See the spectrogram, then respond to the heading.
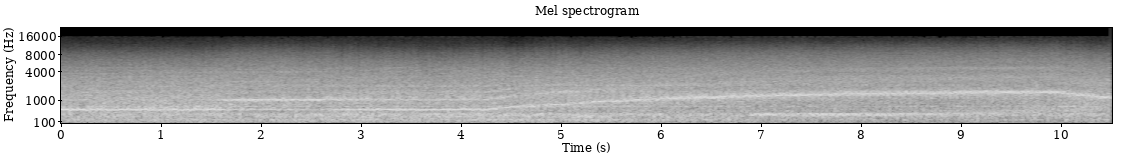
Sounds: sound effect

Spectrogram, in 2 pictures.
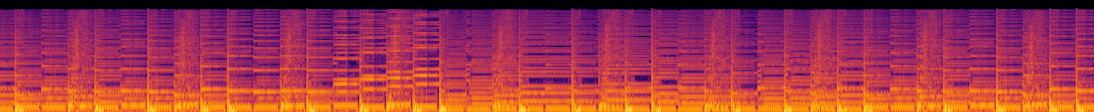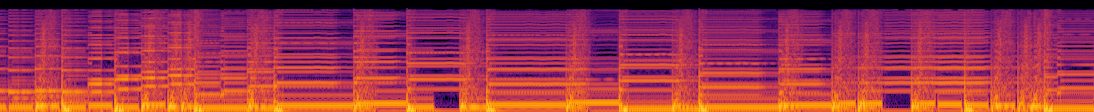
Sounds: music
video game music

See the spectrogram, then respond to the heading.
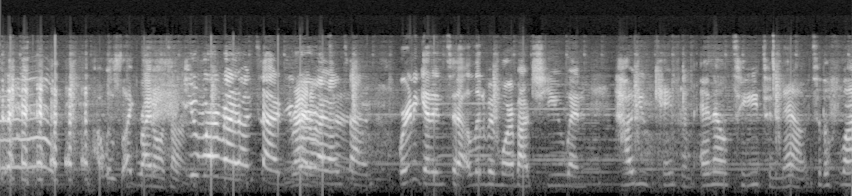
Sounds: radio
speech
music

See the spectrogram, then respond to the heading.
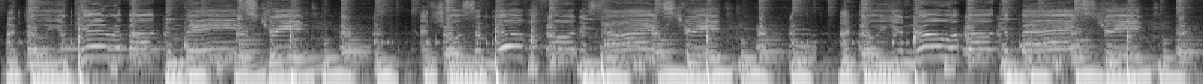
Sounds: music

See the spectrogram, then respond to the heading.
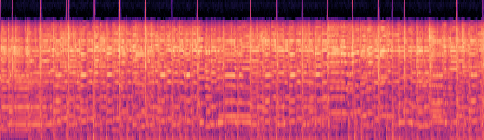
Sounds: musical instrument
music

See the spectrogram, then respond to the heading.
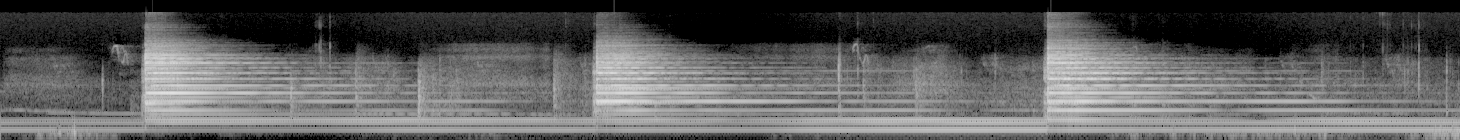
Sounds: church bell ringing

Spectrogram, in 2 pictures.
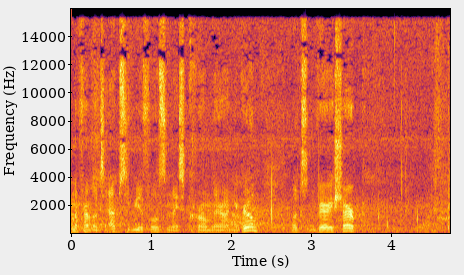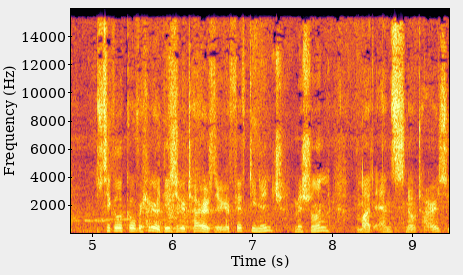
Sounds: speech

